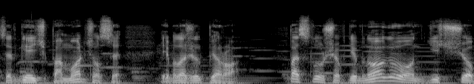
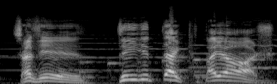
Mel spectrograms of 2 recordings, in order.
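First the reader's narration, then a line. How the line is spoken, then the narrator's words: Shouting. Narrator (Russian): закричал он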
